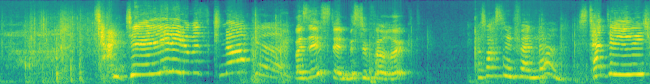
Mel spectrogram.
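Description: A middle-aged woman speaks cheerfully nearby.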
